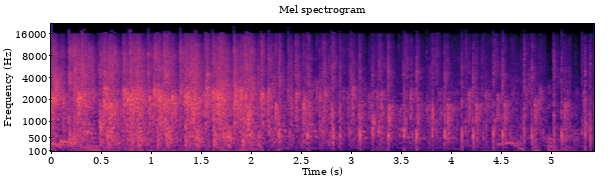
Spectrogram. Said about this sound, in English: Okay, so we're coming to the end of our allotted time. Shall we give ourselves a clap?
